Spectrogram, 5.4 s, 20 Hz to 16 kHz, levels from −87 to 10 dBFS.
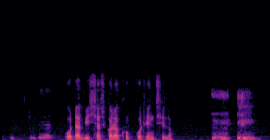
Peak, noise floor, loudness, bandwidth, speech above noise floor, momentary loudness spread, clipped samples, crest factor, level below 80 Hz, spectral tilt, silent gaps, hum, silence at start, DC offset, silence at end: -12 dBFS; -71 dBFS; -33 LUFS; 8 kHz; 38 dB; 17 LU; under 0.1%; 22 dB; -64 dBFS; -6 dB/octave; none; none; 0.2 s; under 0.1%; 0.2 s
